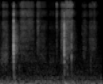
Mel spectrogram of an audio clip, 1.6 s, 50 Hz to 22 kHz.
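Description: Sheets of paper are being creased and folded into an F-15 style paper aeroplane, with two sharp crisp folding snaps standing out over a quiet, steady low background.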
